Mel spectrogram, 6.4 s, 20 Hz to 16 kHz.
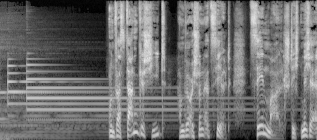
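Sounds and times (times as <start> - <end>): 
two-tone doorbell chime: 0.0 - 6.3
speech: 2.2 - 6.3.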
